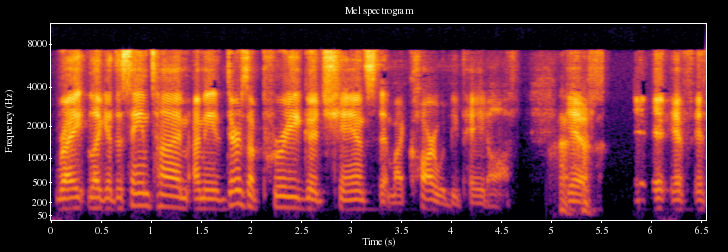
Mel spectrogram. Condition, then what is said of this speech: Stuttering. I hide it like you would not believe, but I stuttered for a huge chunk of my time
